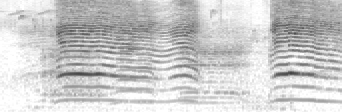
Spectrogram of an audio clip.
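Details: A Zwartbles lamb on a County Kilkenny farm in Ireland, having followed the farmer as if she were its mother, hears its mother and heads off to her. Three loud, wavering bleats rise and fall, with a quiet gap before the last.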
